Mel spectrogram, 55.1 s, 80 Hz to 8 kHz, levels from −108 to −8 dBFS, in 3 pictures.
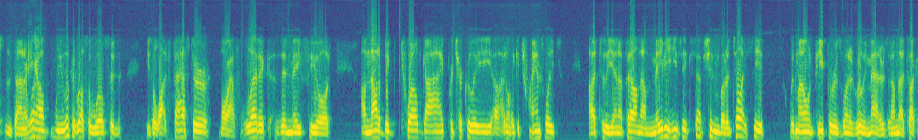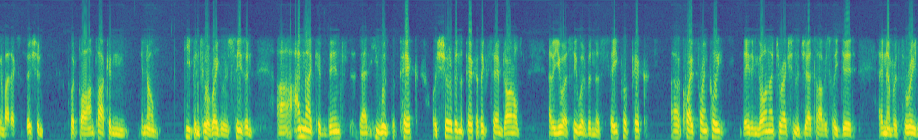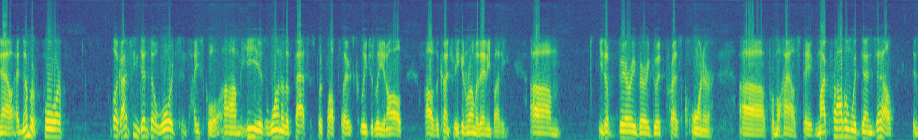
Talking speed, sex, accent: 175 wpm, male, American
